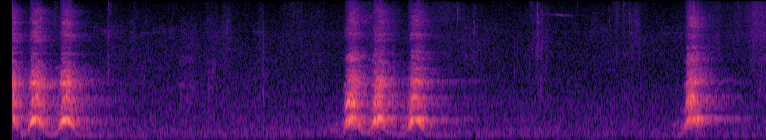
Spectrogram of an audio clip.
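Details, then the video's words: Greyhound chasing a deer; a dog barks in three bursts, two quick triple barks around the first and fourth seconds and a single bark near the end, with quiet pauses between. "Greyhound vs Deer"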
